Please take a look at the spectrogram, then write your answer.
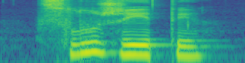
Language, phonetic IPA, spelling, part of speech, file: Ukrainian, [sɫʊˈʒɪte], служити, verb, Uk-служити.ogg
- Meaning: to serve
